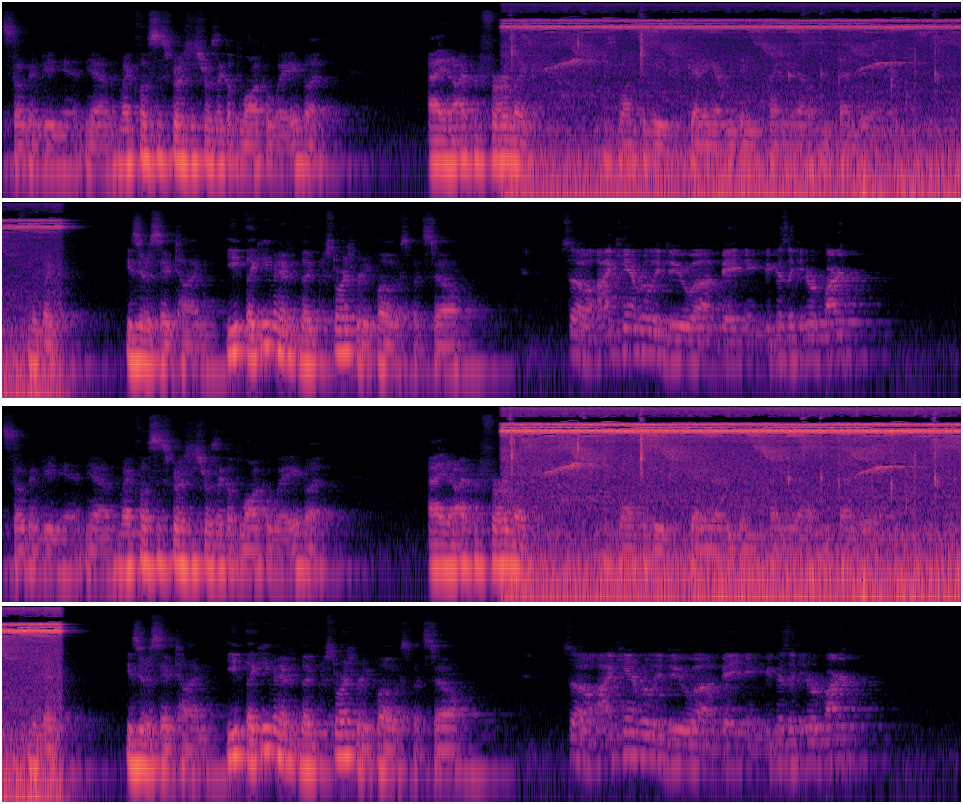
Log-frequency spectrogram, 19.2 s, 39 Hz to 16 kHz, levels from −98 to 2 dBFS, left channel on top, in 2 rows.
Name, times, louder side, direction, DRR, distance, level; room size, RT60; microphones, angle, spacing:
voice 1, 0.0-3.2 4.3-5.6 6.0-9.6 9.8-10.2 10.8-14.2, equal, 10° left, 0 dB, 1.3 m, -42 dB
sound 1, 5.0-10.2, right 12 dB, 40° right, 0.4 m, -30 dB
voice 2, 15.2-18.0, left 1 dB, 45° left, -3 dB, 6.7 m, -49 dB
29.5 x 10.5 x 3.3 m, 0.92 s
head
